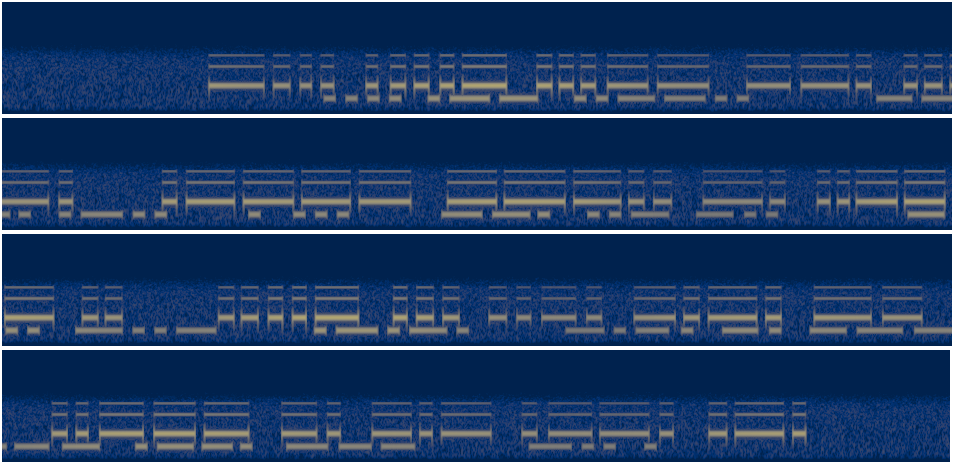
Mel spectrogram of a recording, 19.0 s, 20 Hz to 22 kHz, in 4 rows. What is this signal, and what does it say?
Morse code, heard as two keyed tones, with fading. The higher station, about 20 wpm, 1040 Hz: B43GF 18N2I 4SFCM 2NKPR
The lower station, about 22 wpm, 590 Hz: HW? GL ES GUD DX <AR> CN0PO DE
